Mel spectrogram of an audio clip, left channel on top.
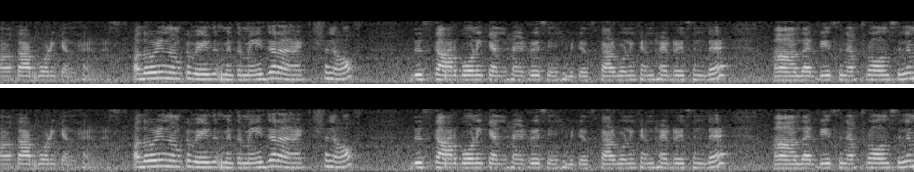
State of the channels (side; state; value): both; identical; correlation 1.00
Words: carbonic anhydrase. അതുവഴി നമുക്ക് major action of this carbonic anhydrase inhibitors. Carbonic ആൻഹൈഡ്രേസിന്റെ that is നെഫ്രോൺസിൽ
